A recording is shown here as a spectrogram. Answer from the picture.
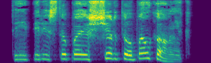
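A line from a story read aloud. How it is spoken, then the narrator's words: Hissed. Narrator (Russian): прошипел посол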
